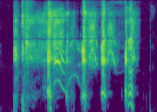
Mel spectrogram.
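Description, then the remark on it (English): A man who is still recovering from a cough coughs in a harsh run of about six bursts over two seconds, a few trailing into strained, wheezy voiced sounds before it fades. “still slowly recovering from his cough there, so he can't laugh that much.”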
